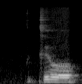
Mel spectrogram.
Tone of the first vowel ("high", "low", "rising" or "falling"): low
